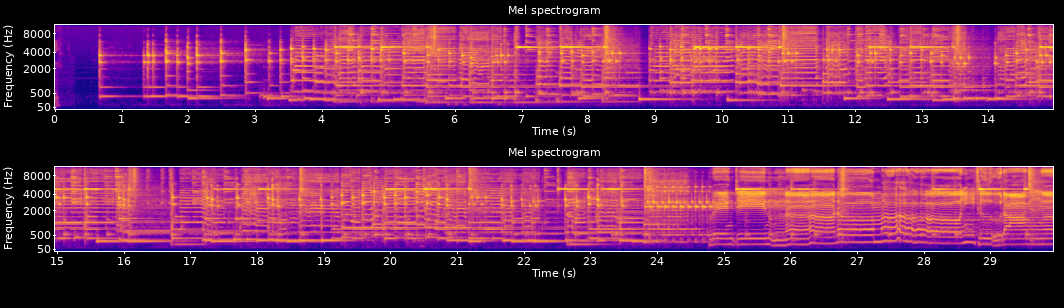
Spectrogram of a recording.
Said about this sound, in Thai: คราวนี้จะเป็นสำเนียงจีนครับชื่อว่าเพลงโป้ยกังเหลงมีเนื้อร้องส่วนภาษาไทย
